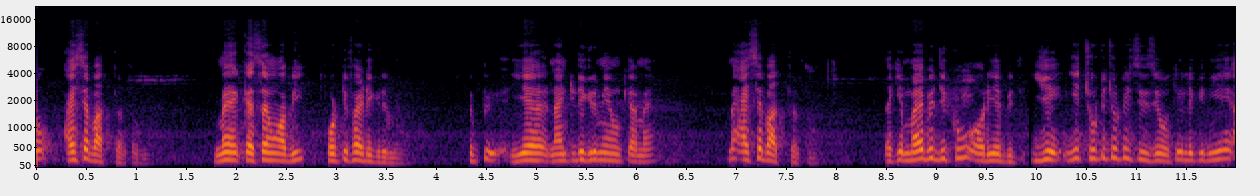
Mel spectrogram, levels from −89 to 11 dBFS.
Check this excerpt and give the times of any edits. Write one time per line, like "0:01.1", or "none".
0:09.8

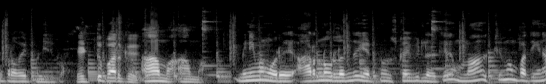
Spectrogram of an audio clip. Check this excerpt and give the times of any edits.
0:02.3

